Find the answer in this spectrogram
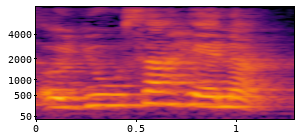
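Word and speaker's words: Jutta Heine: olympics and in olympics her main competitor was usa henna actually spelling is ju but still it is a greek name and its pronunciation is not ja it is you so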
